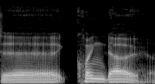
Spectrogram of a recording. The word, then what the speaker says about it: Qingdao: Yes, Qingdao, I think it is.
